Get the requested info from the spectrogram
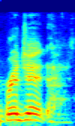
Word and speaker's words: Bridget: So before we introduce our guest here, Bridget, tell us a little bit about you.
